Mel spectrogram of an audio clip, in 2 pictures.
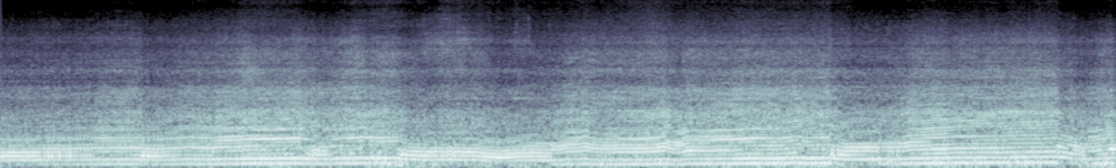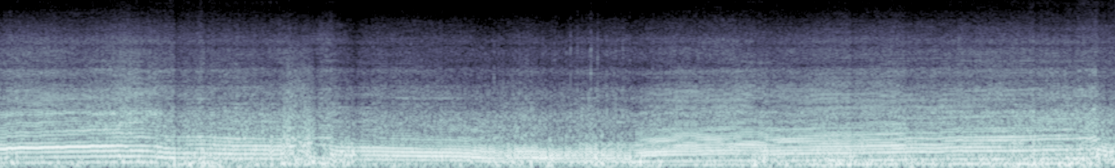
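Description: Tyres crunch over rough dirt.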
